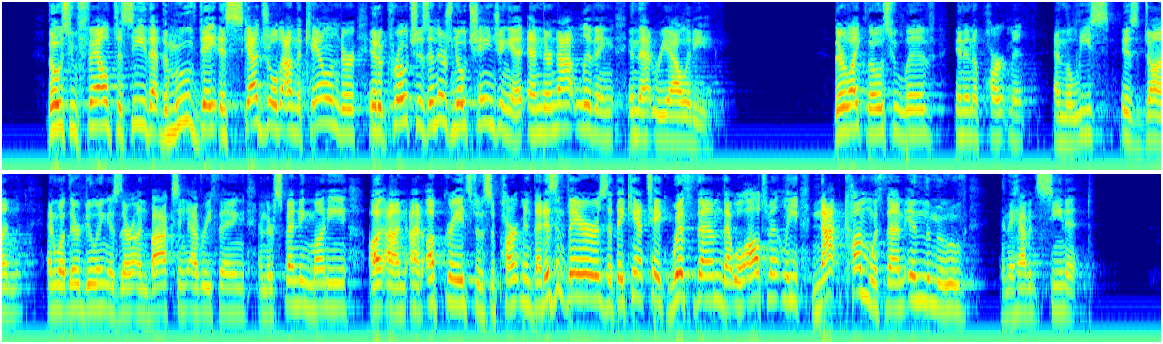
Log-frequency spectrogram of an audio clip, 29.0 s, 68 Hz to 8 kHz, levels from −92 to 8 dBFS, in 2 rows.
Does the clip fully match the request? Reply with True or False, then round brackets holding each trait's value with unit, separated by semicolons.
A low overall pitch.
False (185 Hz)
